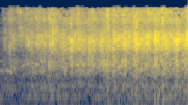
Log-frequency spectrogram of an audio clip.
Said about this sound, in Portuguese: Aplauda ele.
